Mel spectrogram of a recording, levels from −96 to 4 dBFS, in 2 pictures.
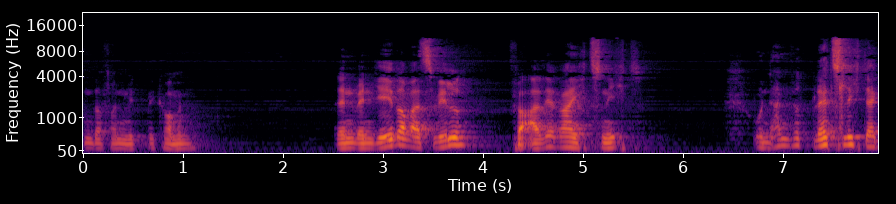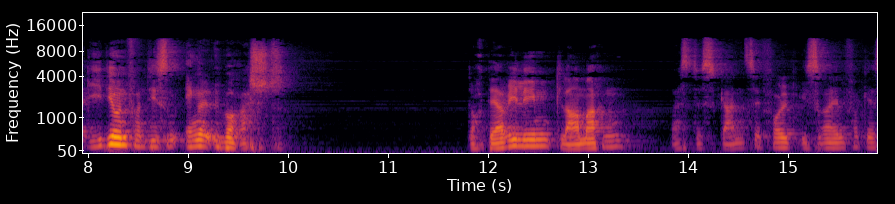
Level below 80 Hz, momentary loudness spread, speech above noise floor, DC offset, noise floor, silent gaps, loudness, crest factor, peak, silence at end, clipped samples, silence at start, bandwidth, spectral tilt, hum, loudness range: -74 dBFS; 16 LU; 47 dB; under 0.1%; -79 dBFS; none; -32 LUFS; 26 dB; -10 dBFS; 0 s; under 0.1%; 0 s; 12 kHz; -5 dB/octave; 50 Hz at -70 dBFS; 8 LU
